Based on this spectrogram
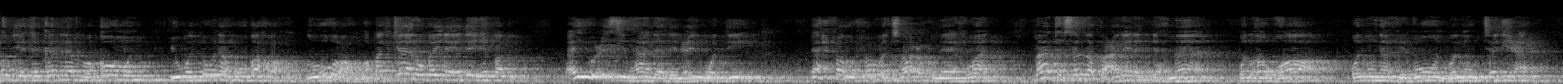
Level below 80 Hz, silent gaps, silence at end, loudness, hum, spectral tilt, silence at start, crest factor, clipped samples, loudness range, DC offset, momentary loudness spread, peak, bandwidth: -40 dBFS; none; 0 s; -15 LUFS; none; -8 dB/octave; 0 s; 12 dB; under 0.1%; 2 LU; under 0.1%; 7 LU; -2 dBFS; 10 kHz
